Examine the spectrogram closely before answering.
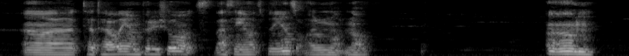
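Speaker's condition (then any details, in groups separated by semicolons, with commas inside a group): No condition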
